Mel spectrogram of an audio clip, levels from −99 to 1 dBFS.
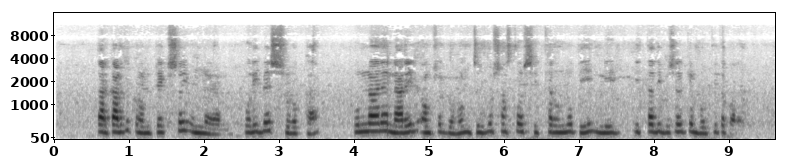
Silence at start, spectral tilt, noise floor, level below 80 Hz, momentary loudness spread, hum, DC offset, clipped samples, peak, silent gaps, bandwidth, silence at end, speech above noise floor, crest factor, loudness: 0.6 s; -6 dB/octave; -54 dBFS; -60 dBFS; 11 LU; none; under 0.1%; under 0.1%; -4 dBFS; none; 11 kHz; 0.4 s; 32 dB; 18 dB; -24 LUFS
